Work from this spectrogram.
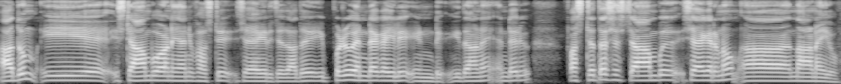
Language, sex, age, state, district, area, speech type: Malayalam, male, 30-45, Kerala, Kozhikode, urban, spontaneous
